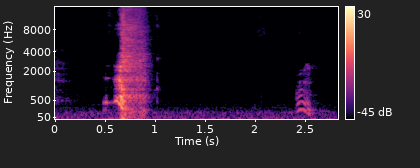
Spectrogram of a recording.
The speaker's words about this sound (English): Hang on 1 second. You want to sneeze? I think I'm going to sneeze. Maybe not.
